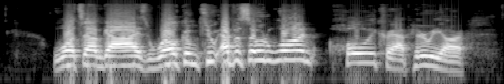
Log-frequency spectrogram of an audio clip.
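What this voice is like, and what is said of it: Loud, yelling delivery. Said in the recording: “why are you yelling?”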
